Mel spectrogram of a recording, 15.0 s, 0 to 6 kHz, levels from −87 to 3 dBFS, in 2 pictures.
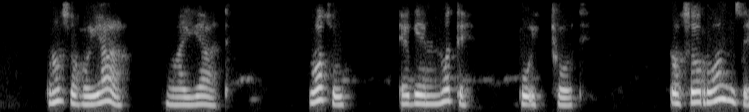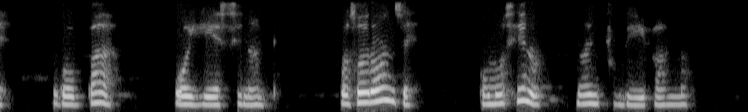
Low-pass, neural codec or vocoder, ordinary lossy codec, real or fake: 5.4 kHz; codec, 44.1 kHz, 7.8 kbps, DAC; Opus, 16 kbps; fake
